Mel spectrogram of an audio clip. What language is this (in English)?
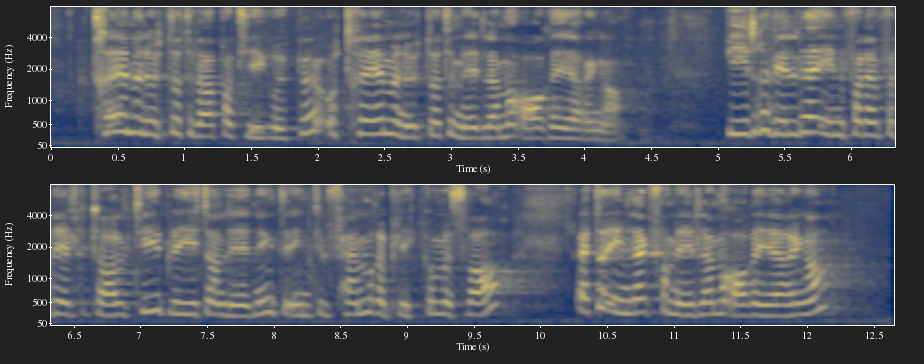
Norwegian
